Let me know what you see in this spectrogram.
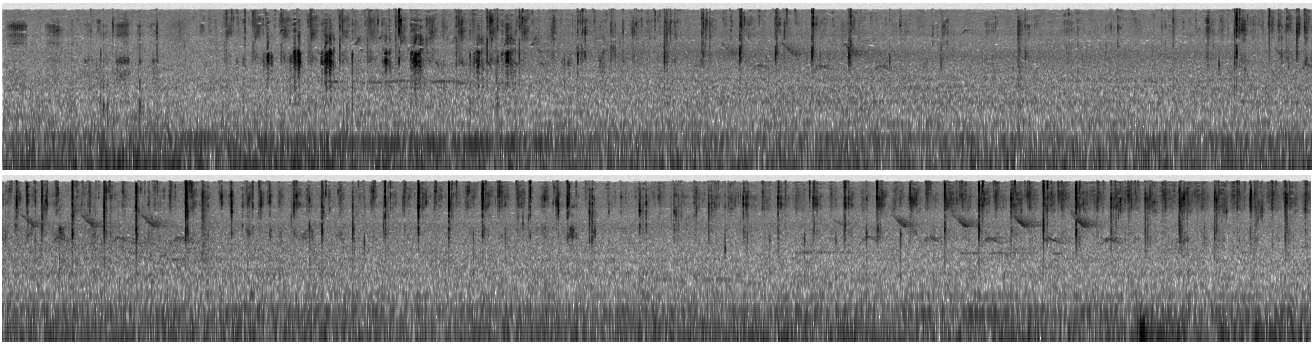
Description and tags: Cat eating peautbutter
Cat. Eating. Peanut butter. That is all. (Hope you enjoy, and yes, this is actually what it says in the title. If you've ever hand-fed a cat any butter-y substance before, you'll probably recognize this sound.)
cat, chew, eat, funny, kitty, lick, munch, peanut-butter, teeth, tongue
